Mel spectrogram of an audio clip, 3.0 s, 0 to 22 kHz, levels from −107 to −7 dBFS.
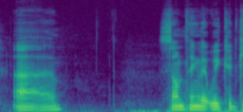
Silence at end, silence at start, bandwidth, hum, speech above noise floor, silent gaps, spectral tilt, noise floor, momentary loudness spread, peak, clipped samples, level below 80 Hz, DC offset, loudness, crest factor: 0 s; 0.15 s; 16 kHz; none; 36 dB; none; -6.5 dB/octave; -68 dBFS; 12 LU; -16 dBFS; under 0.1%; -54 dBFS; under 0.1%; -33 LUFS; 18 dB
